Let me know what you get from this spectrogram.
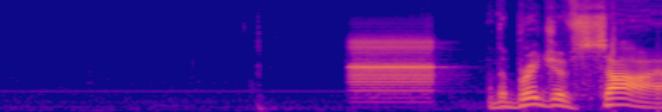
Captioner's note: buzzer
